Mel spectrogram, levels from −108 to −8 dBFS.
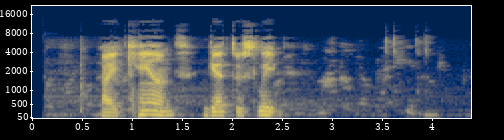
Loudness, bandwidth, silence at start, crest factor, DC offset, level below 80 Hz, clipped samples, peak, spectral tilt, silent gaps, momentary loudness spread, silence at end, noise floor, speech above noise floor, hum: -17 LUFS; 13 kHz; 0.5 s; 22 dB; under 0.1%; -60 dBFS; under 0.1%; -2 dBFS; -2.5 dB/octave; none; 12 LU; 0.75 s; -52 dBFS; 32 dB; none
